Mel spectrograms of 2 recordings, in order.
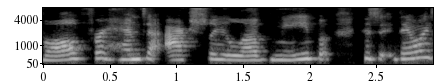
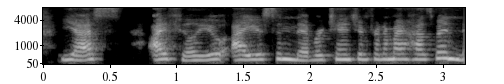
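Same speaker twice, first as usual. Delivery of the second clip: usual speaking voice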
